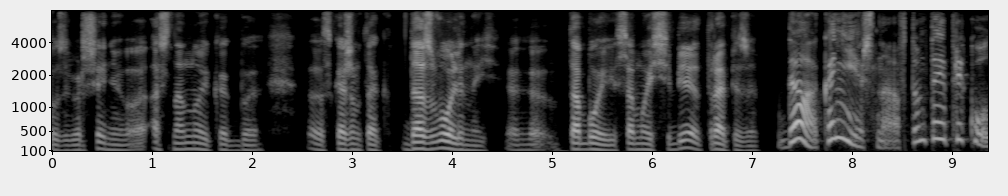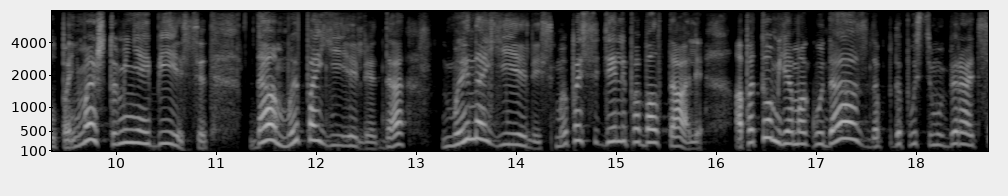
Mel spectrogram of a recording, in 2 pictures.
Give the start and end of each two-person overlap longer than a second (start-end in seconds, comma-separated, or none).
none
